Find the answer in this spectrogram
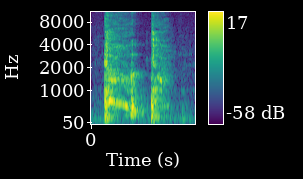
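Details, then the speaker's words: Adult with a sore throat and a tickly cough gives two short, dry cough bursts without rattle or wet sound; dry cough. "I'm battling a sore throat and I'm really bad like dry tickly cough at the moment I apologize I sound really bad right now and this tickle is like it's driving me insane"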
